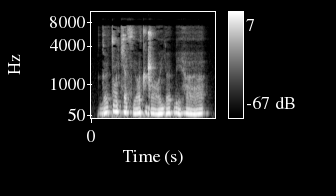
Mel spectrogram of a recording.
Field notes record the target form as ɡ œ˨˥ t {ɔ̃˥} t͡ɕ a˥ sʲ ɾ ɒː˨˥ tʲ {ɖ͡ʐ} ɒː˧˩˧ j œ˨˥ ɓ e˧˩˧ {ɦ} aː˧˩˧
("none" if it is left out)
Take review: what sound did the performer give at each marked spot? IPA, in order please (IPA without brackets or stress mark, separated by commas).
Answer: ɔ̃˥, ɖ͡ʐ, ɦ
